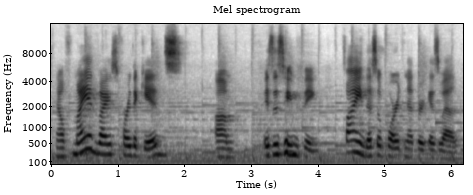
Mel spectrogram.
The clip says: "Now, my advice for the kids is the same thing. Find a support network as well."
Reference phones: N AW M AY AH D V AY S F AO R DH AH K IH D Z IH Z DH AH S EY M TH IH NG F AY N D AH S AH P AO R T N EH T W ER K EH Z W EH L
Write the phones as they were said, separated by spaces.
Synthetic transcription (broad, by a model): N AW M AY AH D V AY S F AO R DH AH K IH D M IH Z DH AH S EY M TH IH NG F AY N D AH S AH P AO R T N EH T W ER K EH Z W EH L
